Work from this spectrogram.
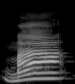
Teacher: low rise is ma that mean horse · When you say a lowering and rising tone, low rise, is ma, that means horse.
